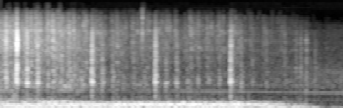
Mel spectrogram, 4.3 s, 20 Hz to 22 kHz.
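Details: C6 Corvette Z06 V8 with about 15,000 miles and built heads and cam, running after back-road pulls: sharp irregular clacks about four per second over the rumble. Owner suspects knock, misfire or exhaust leak; unconfirmed.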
